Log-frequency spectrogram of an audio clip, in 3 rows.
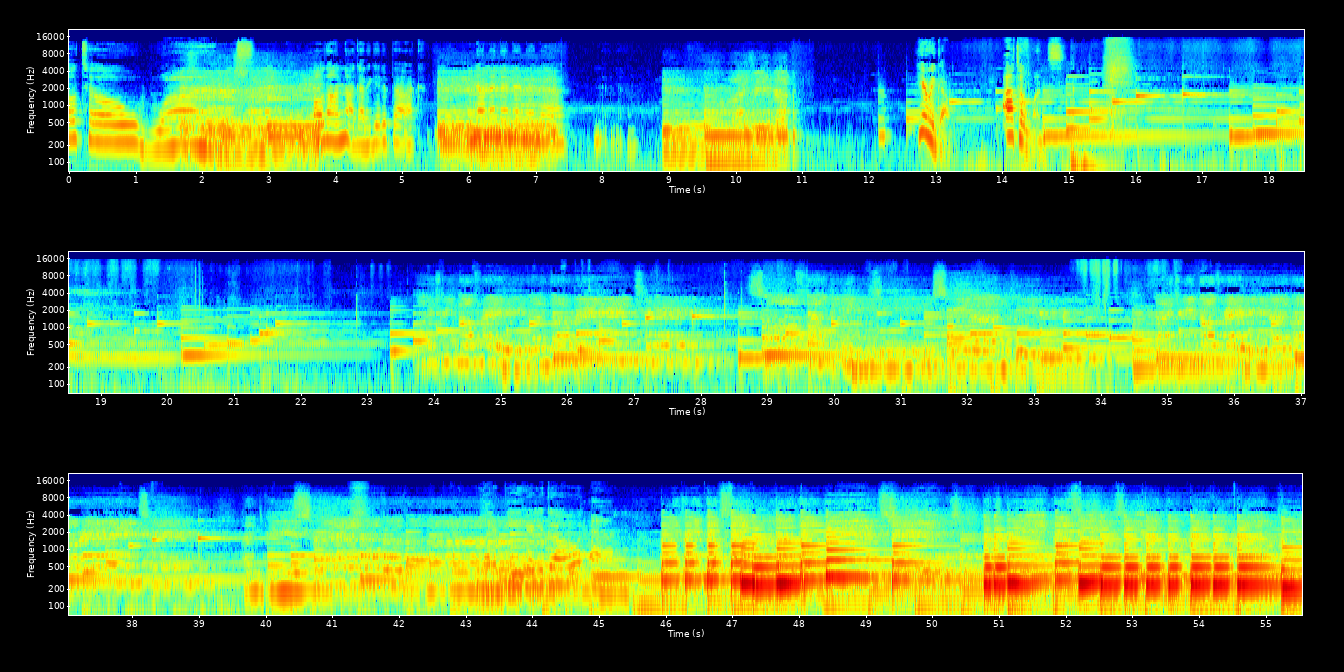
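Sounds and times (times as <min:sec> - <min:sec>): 
alto voice singing: 0:01.6 - 0:04.2, 0:05.4 - 0:11.0, 0:23.6 - 0:33.7, 0:34.6 - 0:55.5.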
